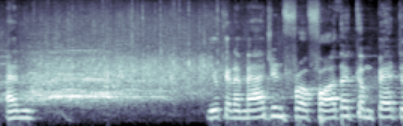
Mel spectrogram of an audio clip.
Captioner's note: applause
